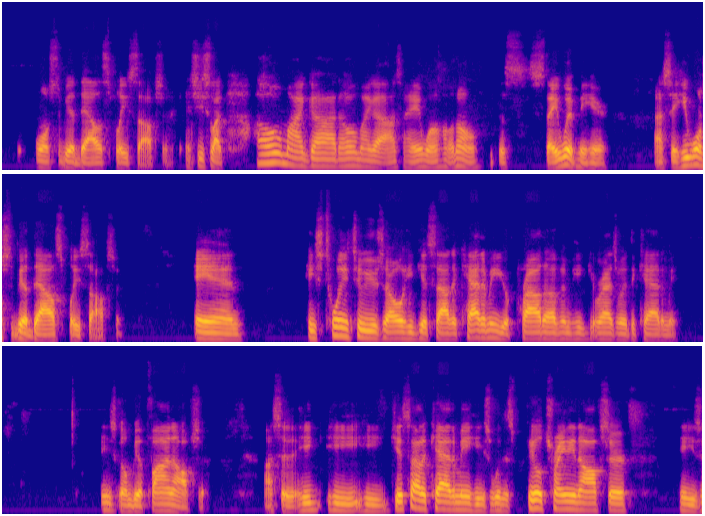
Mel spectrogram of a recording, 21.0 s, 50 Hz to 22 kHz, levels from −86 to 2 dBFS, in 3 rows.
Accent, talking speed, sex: American, 215 wpm, male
